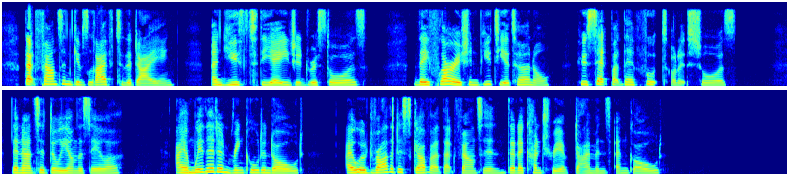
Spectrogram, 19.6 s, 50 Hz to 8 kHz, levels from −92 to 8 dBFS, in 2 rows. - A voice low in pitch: No, high, 220 Hz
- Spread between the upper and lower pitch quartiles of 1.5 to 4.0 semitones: Yes, average, 2.8 semitones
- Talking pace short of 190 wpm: Yes, average, 160 wpm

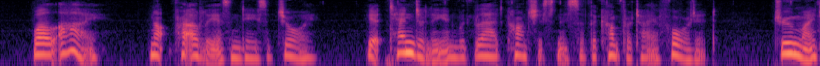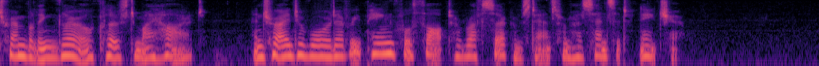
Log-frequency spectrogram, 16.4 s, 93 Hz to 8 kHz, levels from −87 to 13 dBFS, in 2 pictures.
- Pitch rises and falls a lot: No, average, 3.4 semitones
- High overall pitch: No, medium, 180 Hz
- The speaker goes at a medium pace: Yes, average, 155 wpm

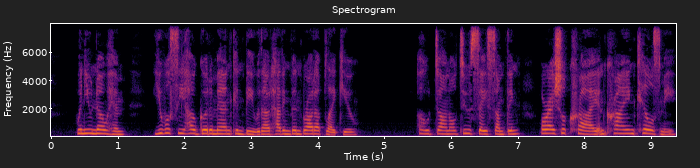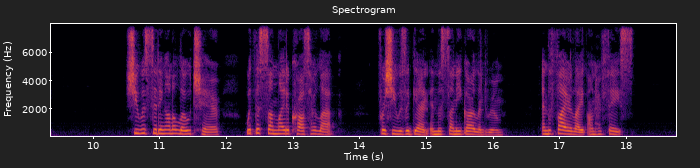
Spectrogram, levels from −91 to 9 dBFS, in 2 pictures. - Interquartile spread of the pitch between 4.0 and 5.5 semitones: No, average, 3.5 semitones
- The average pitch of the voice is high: Yes, high, 240 Hz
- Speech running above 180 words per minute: Yes, average, 195 wpm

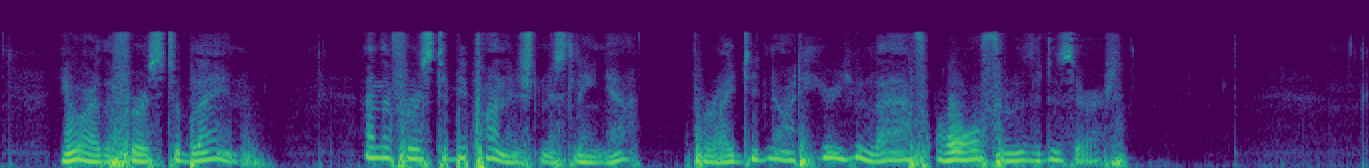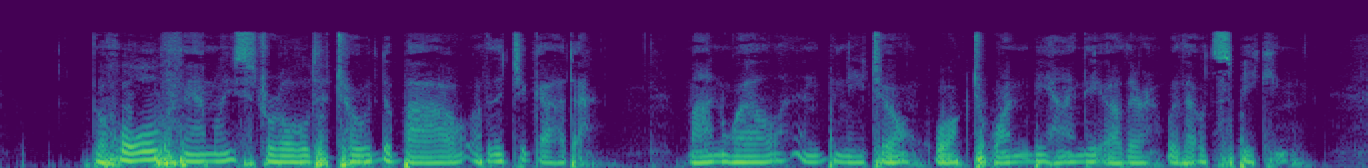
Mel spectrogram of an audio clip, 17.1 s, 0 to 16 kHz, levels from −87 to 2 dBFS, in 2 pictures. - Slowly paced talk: No, average, 160 wpm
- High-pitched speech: No, medium, 145 Hz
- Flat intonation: No, average, 4.6 semitones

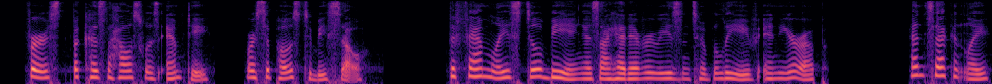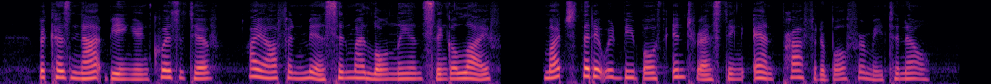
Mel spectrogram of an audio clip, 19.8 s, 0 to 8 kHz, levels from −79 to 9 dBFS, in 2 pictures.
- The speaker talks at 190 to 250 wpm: No, average, 155 wpm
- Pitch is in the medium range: No, high, 205 Hz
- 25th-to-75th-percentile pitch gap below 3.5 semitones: No, average, 4.0 semitones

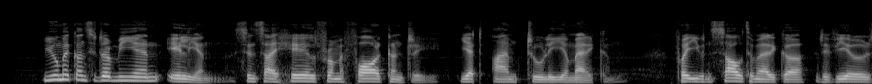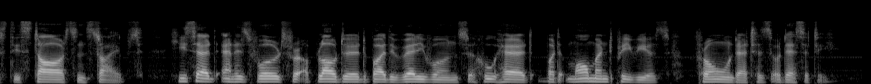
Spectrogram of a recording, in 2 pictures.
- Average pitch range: Yes, average, 3.3 semitones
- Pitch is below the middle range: Yes, low, 125 Hz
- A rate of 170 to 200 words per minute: No, average, 160 wpm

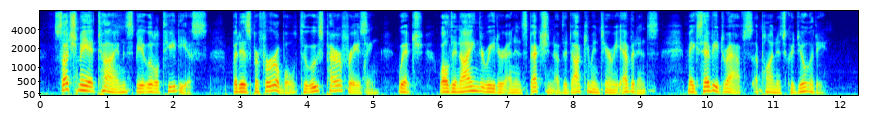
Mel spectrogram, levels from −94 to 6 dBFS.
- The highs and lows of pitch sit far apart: Yes, wide, 5.9 semitones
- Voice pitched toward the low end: Yes, low, 120 Hz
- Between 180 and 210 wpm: No, average, 150 wpm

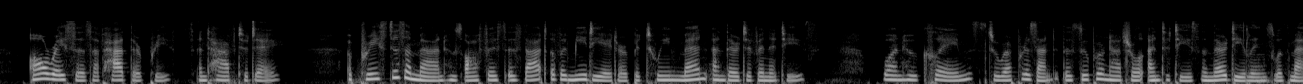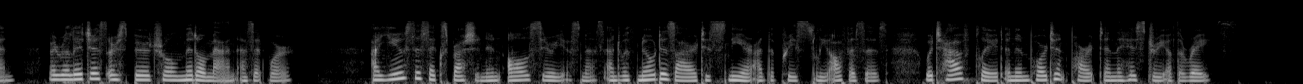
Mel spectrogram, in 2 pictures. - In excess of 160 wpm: Yes, average, 185 wpm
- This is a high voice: Yes, high, 195 Hz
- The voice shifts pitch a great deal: No, average, 2.7 semitones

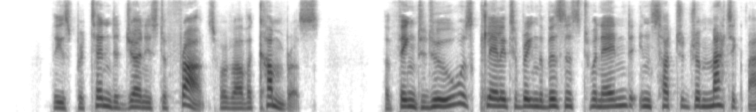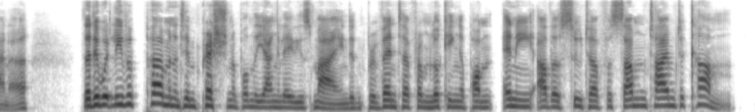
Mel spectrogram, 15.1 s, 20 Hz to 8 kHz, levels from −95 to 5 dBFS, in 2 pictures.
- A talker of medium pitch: Yes, medium, 170 Hz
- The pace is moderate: No, fast, 210 wpm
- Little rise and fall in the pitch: No, average, 3.8 semitones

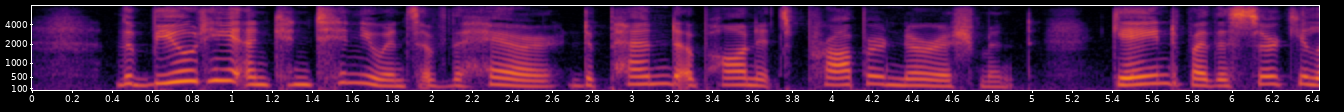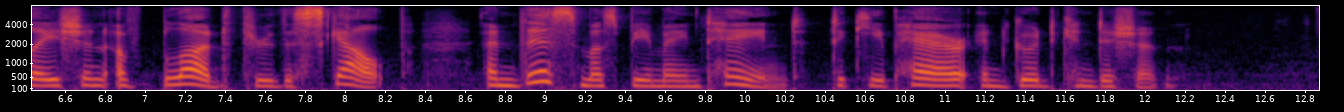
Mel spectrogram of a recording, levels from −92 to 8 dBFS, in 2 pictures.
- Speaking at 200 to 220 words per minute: No, average, 155 wpm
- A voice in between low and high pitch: No, high, 225 Hz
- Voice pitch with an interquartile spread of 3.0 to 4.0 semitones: No, average, 4.4 semitones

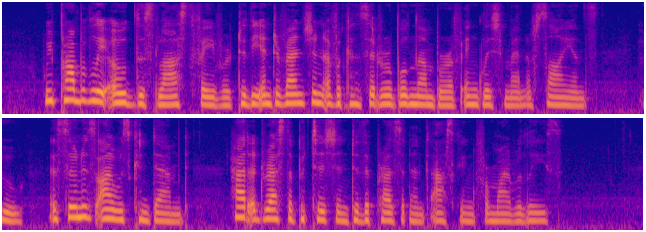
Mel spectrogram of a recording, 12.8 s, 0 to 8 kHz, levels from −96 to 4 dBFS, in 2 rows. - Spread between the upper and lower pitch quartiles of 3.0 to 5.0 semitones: Yes, average, 3.5 semitones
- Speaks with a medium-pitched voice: Yes, medium, 180 Hz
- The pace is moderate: Yes, average, 170 wpm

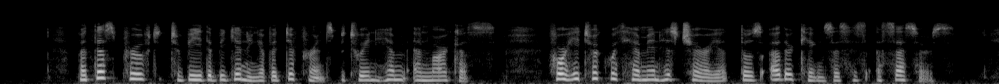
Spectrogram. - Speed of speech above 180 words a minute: No, average, 170 wpm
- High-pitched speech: Yes, high, 205 Hz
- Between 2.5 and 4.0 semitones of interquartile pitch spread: Yes, average, 3.5 semitones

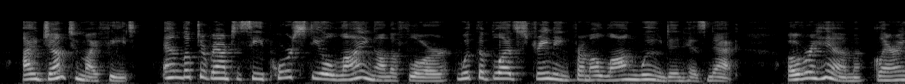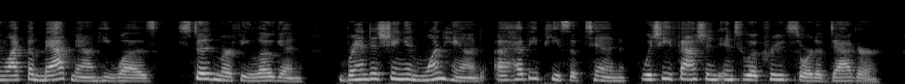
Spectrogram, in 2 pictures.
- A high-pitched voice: Yes, high, 215 Hz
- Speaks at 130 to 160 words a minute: No, average, 190 wpm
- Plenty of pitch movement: Yes, wide, 6.4 semitones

